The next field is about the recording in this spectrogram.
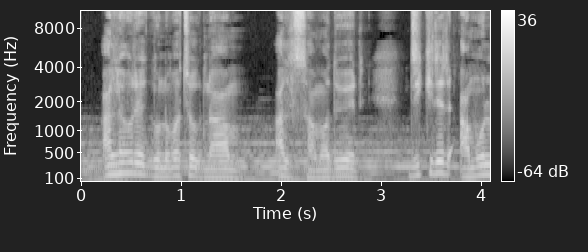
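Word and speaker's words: الصمد: আল্লাহর এই গুণবাচক নাম আল সামাদুয়ের জিকিরের আমল ও ফজিলত আপনাদের জানাবো। আল্লাহর এই নামের উচ্চারণ আল সামাদু, অর্থ তিনি কারো মুখাপেক্ষী নন, অভাবমুক্ত, স্বয়ং সম্পূর্ণ, সবাই তার মুখাপেক্ষী।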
